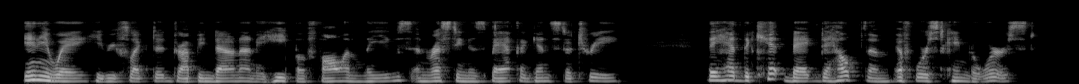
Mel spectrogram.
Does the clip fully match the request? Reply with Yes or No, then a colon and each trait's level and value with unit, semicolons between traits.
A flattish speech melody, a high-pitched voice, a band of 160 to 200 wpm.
No: narrow, 2.3 semitones; medium, 150 Hz; average, 170 wpm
